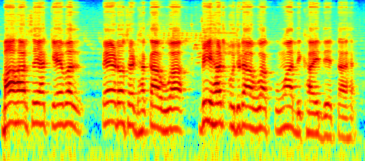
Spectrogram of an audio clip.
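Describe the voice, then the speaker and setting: A man narrating a scripted folk tale in a measured, declamatory storyteller's way. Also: high voice, sharp tone.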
